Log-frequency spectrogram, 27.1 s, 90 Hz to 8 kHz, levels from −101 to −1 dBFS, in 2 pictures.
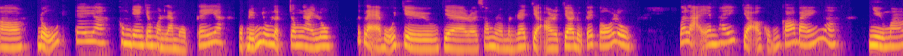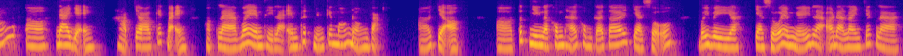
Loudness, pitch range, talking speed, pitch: -24 LUFS, 185-235 Hz, 210 wpm, 205 Hz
